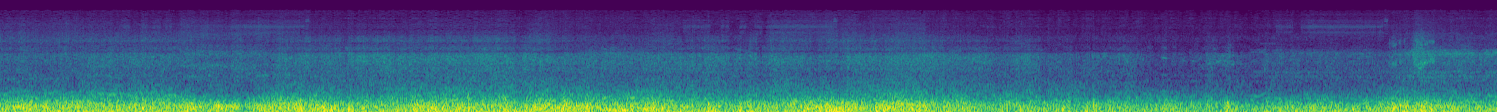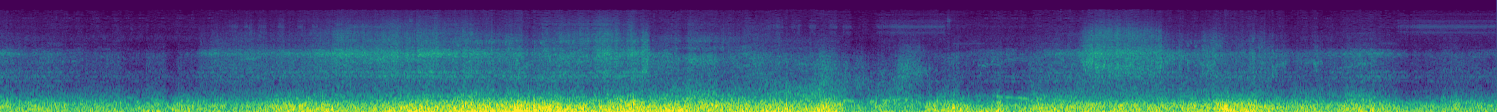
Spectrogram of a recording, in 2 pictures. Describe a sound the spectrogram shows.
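Strong wind rushes and buffets against a microphone throughout.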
